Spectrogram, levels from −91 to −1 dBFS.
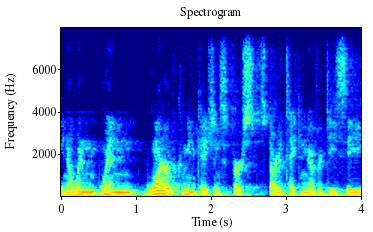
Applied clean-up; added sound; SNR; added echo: none; none; none; reverberation time 1.2 s.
